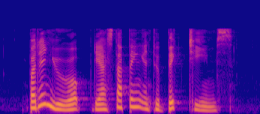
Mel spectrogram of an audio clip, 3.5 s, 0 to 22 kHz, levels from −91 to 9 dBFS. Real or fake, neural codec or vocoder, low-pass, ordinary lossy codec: real; none; none; none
